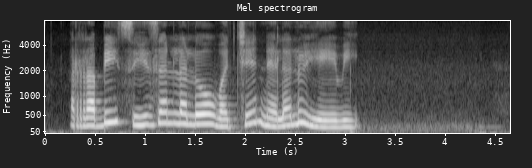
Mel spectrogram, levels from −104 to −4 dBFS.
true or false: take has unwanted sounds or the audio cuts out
false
